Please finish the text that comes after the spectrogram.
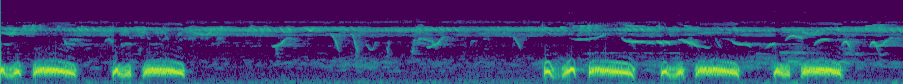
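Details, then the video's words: Spotted dove used as a lure for trapping, giving a burst of hollow coos, then a silent gap of several seconds before a longer run of doubled and drawn-out coos. Scattered high chirps of small birds throughout. "Suara Terkukur Pikat Tua"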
